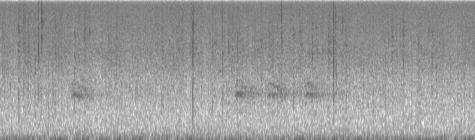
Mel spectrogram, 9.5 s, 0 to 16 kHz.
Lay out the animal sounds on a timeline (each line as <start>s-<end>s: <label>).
1.3s-1.8s: American Crow (Corvus brachyrhynchos)
4.7s-6.7s: American Crow (Corvus brachyrhynchos)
